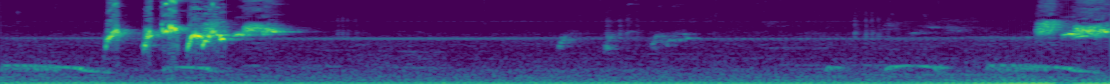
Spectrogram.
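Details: Song of a caged red-whiskered bulbul showing its song phrasing. A quick run of sharp chirping whistles comes first, then a quiet stretch with a steady faint tone and a few low mellow notes. A fresh chirp closes the phrase.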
